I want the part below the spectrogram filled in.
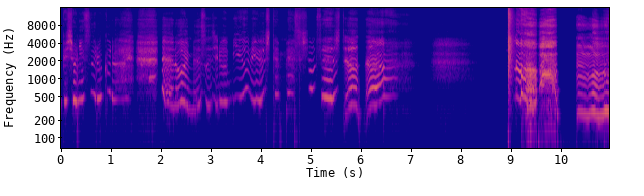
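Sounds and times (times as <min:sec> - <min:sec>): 
speech: 0:00.0 - 0:06.6, 0:09.1 - 0:10.9
sharp slap across the face: 0:09.0 - 0:09.2.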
